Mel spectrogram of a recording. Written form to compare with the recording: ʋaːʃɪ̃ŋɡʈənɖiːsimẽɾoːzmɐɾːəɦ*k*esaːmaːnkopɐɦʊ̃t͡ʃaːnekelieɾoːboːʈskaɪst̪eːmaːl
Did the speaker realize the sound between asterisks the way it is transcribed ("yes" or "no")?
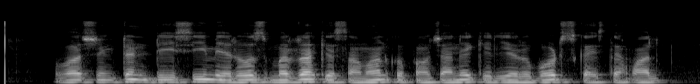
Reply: yes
